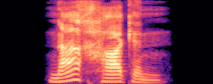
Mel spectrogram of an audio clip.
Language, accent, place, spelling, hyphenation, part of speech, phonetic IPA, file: German, Germany, Berlin, nachhaken, nach‧ha‧ken, verb, [ˈnaːχˌhaːkn̩], De-nachhaken.ogg
- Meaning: 1. to continue probing 2. to tackle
